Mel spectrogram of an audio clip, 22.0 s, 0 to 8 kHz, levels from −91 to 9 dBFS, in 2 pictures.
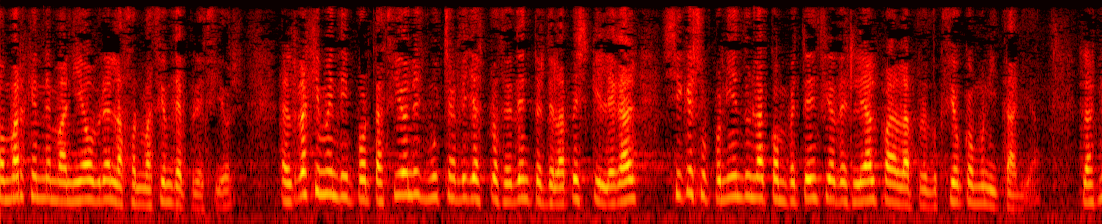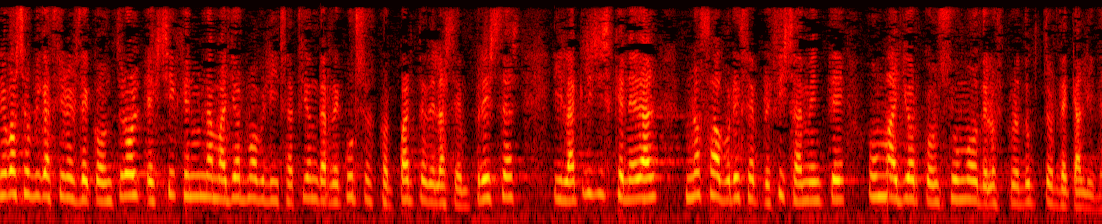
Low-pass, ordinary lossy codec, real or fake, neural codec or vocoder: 7.2 kHz; AAC, 32 kbps; real; none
